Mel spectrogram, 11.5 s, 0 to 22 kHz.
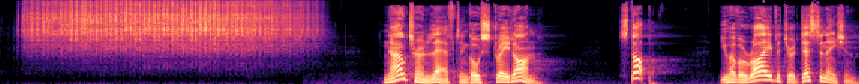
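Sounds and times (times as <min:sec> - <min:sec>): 
snake hissing: 0:00.0 - 0:04.3
speech: 0:05.1 - 0:07.3, 0:08.3 - 0:08.8, 0:09.6 - 0:11.4.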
